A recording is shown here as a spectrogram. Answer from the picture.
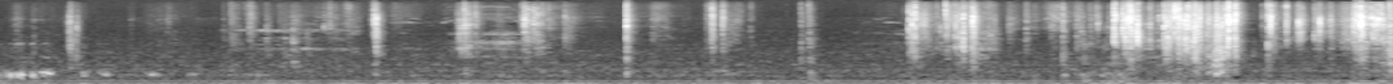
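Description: Trading cards being handled and shuffled by hand, soft flicks and taps of cardstock. From about seven seconds in, a card pack's wrapper is crinkled and torn open in a run of louder rips.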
